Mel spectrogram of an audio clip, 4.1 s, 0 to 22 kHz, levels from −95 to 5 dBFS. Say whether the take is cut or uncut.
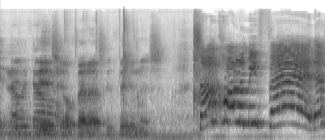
cut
